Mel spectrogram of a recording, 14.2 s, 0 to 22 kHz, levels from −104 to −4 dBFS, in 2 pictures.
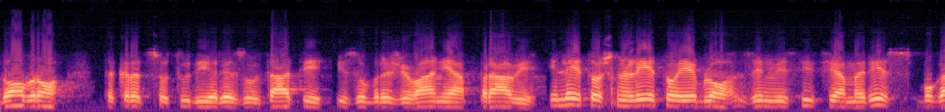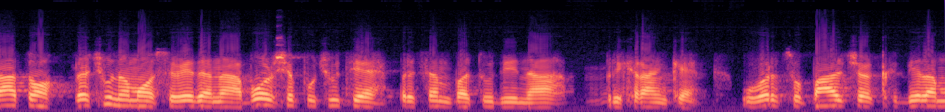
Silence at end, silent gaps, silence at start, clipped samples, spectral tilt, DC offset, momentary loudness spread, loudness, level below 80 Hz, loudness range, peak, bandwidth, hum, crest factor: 0 s; none; 0 s; under 0.1%; -6.5 dB/octave; under 0.1%; 8 LU; -22 LUFS; -72 dBFS; 3 LU; -6 dBFS; 6.8 kHz; none; 16 dB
